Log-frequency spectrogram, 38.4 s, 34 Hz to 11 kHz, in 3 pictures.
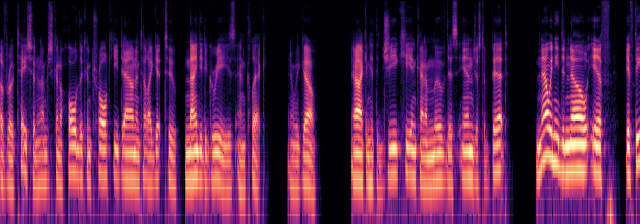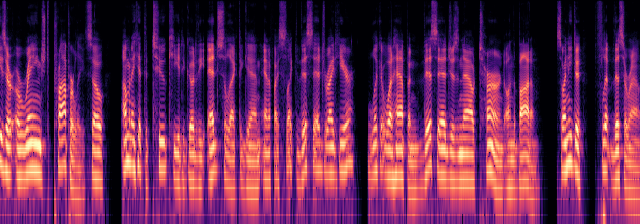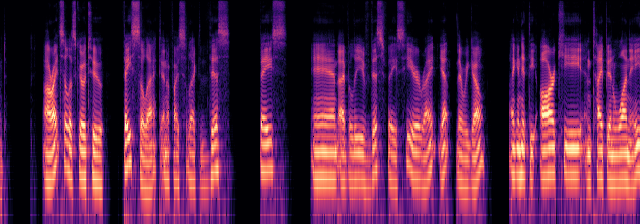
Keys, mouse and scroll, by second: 5.7-6.4 scroll up 1, 6.9 g, 16.0 2, 17.2 middle click, 18.8 click, 28.2 click, 29.8 click, 31.9 middle click, 33.5 shift+click.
